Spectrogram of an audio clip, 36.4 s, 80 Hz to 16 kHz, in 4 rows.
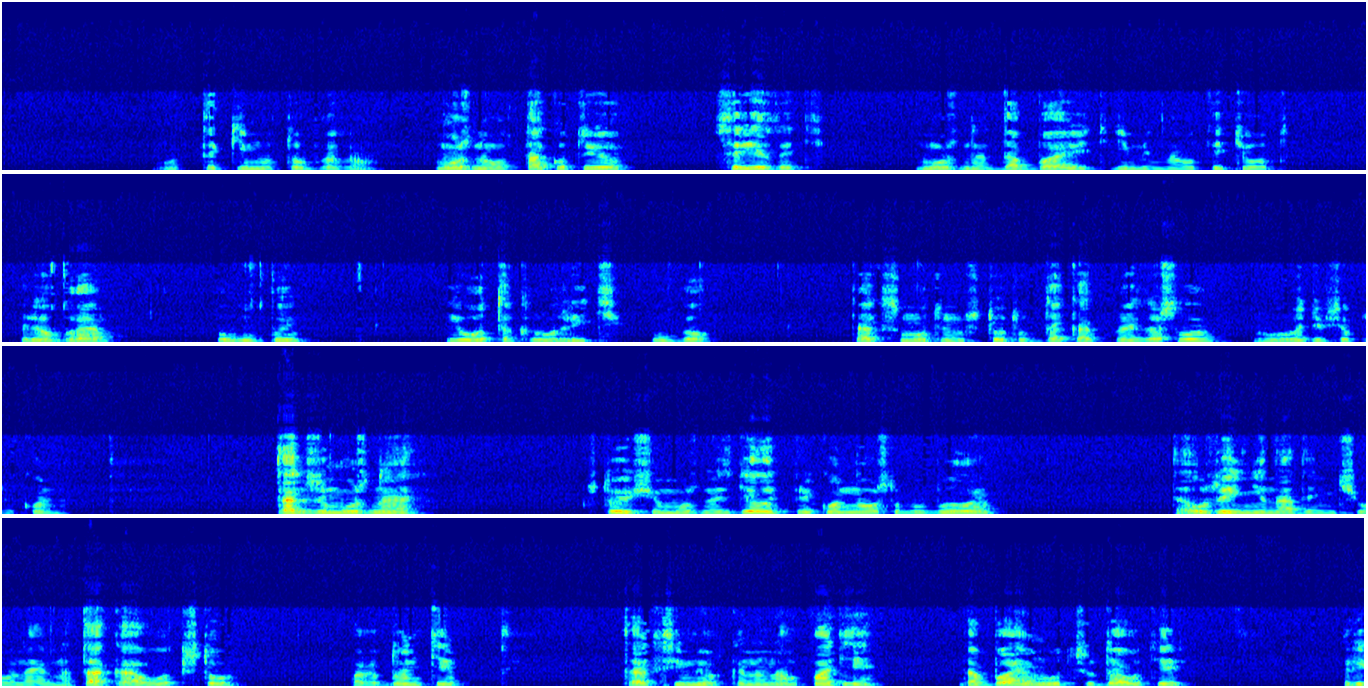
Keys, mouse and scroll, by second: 10.9 click, 11.2 scroll down 2, 11.5 middle click, 13.7 middle click, 14.7-15.7 scroll up 2, 15.7 middle click, 15.7-16.2 scroll up 1, 17.5 scroll down 3, 19.7-20.3 scroll down 1, 20.3 middle click, 20.3-21.0 scroll down 1, 28.0-31.0 scroll down 1, 31.6 KP_7.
